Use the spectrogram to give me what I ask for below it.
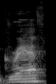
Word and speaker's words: graf: So if you see me use lead graph, G-R-A-F sometimes, that's the cool lingo in the news business.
